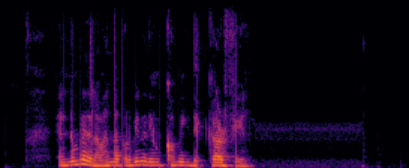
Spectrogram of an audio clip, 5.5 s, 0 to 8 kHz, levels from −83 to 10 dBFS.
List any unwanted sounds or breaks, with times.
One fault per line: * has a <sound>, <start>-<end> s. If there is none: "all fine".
all fine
